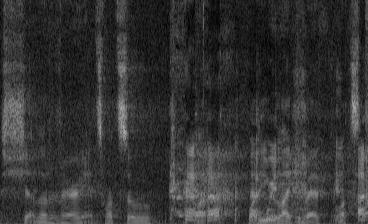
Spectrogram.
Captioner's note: laughter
